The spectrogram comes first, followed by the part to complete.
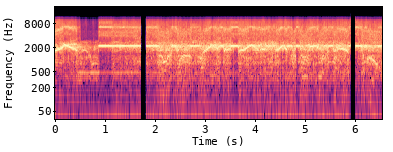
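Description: CB radio receiver full of long-distance skip: loud static with garbled, overlapping distant voices and a steady high heterodyne whistle from about a second in. The audio cuts out for an instant a little before two seconds in.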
